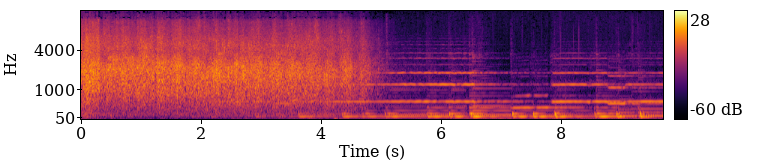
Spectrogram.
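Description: A burst of dense, steady clapping from a crowd fills the first half, then fades out as a tonal musical jingle with sustained notes takes over. No one speaks.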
